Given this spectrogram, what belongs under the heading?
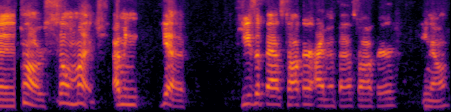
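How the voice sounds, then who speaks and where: A plain, everyday voice at a moderate pace, with a dry, close sound and no echo. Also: woman, medium pitch for a woman, ordinary pitch variation. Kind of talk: casual chat.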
